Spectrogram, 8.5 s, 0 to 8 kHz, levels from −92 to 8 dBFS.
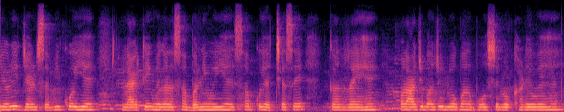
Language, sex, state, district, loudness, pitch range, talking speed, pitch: Hindi, female, Chhattisgarh, Bastar, -17 LUFS, 190-205 Hz, 200 wpm, 195 Hz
